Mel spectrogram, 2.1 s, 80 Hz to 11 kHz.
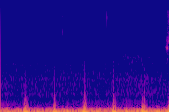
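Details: Female heartbeat, described as fast and skipping: rapid, low, muffled beats at roughly 160 a minute, fairly even, with no clear skipped beat in this stretch; tachycardia (fast heartbeat).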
